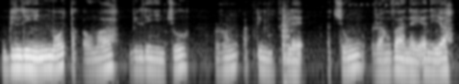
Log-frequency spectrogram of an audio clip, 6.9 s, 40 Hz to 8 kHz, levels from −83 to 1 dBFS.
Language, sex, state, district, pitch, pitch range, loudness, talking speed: Mizo, male, Mizoram, Aizawl, 105 Hz, 95-115 Hz, -18 LUFS, 175 wpm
